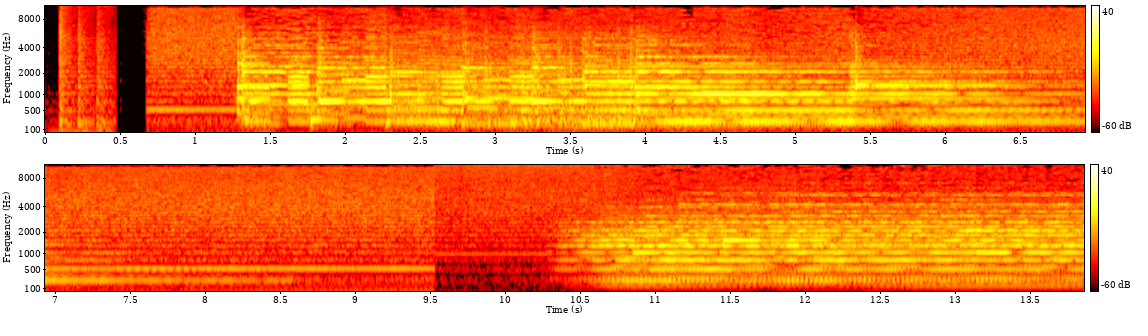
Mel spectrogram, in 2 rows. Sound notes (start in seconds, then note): 0.7 retro music plays; 8.3 TV static; 10.3 80s synthesizer music playing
